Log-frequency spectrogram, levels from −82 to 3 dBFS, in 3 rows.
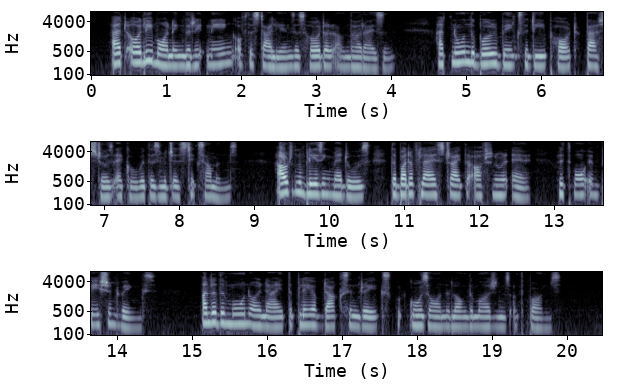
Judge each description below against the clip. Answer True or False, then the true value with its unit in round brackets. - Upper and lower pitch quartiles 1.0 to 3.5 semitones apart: True (2.9 semitones)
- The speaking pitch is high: False (180 Hz)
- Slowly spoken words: False (180 wpm)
